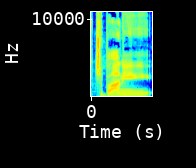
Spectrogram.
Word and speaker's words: Chobani: So Chobani, is that how you say it? Chobani? – Chobani. – Chobani. – Yeah.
